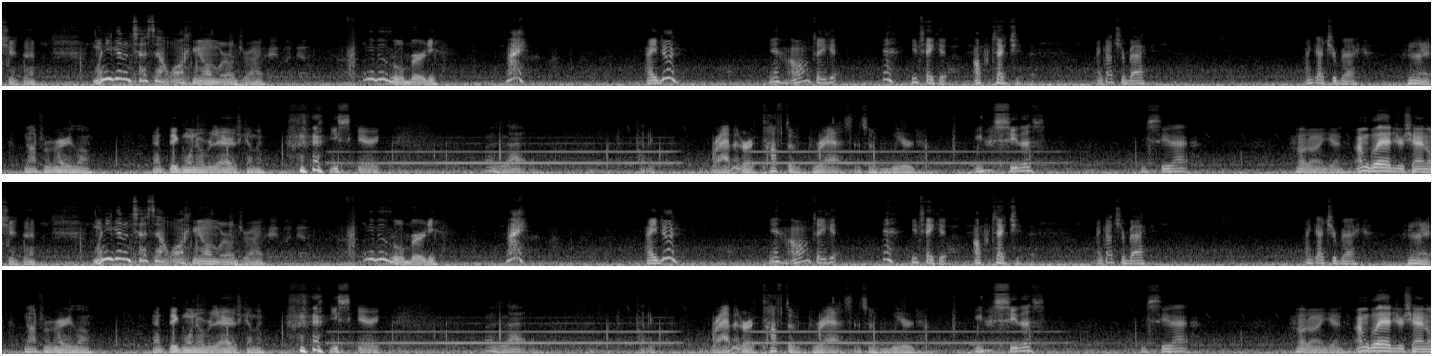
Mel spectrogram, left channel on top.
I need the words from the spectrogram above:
that. When are you going to test out Walking on World Drive? Look at this little birdie. Hi. How you doing? Yeah, I'll take it. Yeah, you take it. I'll protect you. I got your back. I got your back. All right, not for very long. That big one over there is coming. He's scary. What is that? Is that a rabbit or a tuft of grass? That's a weird. You guys see this? You see that? Hold on again. I'm glad your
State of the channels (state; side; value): identical; both; correlation 1.00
